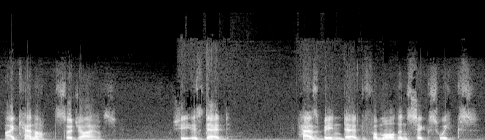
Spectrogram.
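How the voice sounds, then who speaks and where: A man's voice: low-pitched, slow pace, fairly bright tone, low-quality recording. A man acting a grave, solemn commander of spirits with theatrical delivery in a radio drama.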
